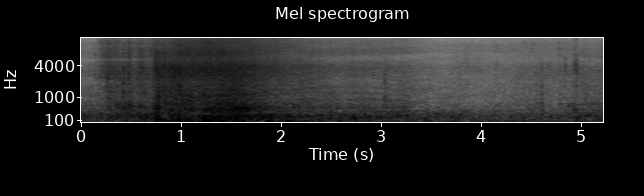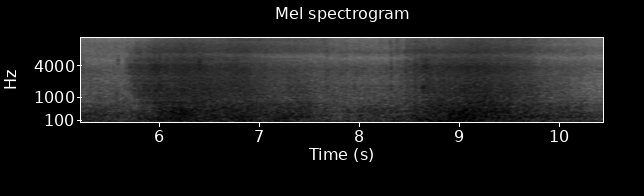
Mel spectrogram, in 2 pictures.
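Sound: sea surf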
